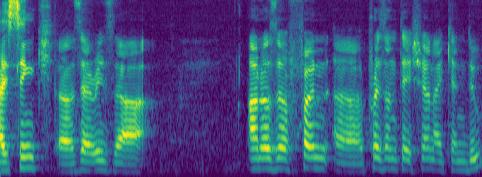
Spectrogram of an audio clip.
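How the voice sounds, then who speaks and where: Speaking with a French accent, a man has a high pitch and ordinary pitch variation. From France. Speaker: software company executive. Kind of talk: conference talk. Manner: halting, many fillers.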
